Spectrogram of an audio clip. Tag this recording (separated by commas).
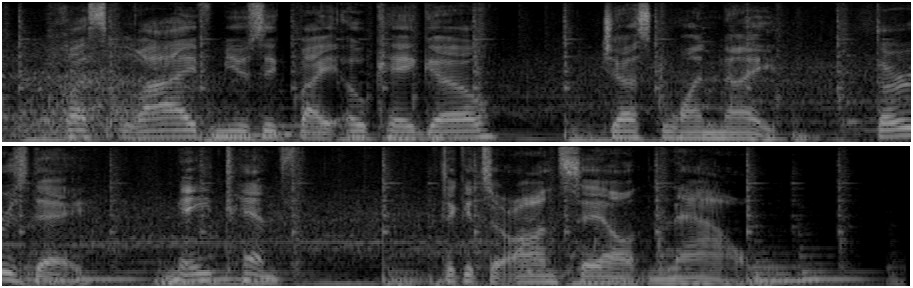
Speech, Music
